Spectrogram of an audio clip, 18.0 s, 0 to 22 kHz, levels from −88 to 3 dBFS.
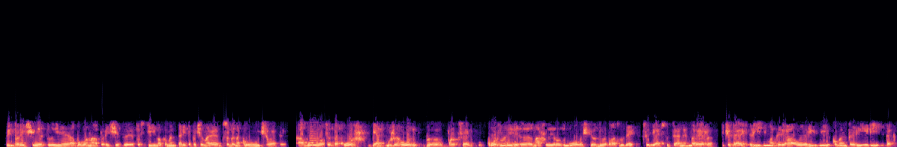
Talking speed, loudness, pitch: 125 wpm, -10 LUFS, 135 Hz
